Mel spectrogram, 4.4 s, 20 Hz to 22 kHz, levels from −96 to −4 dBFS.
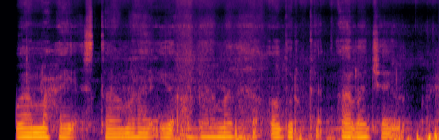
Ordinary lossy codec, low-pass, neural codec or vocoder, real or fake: none; none; vocoder, 44.1 kHz, 128 mel bands, Pupu-Vocoder; fake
